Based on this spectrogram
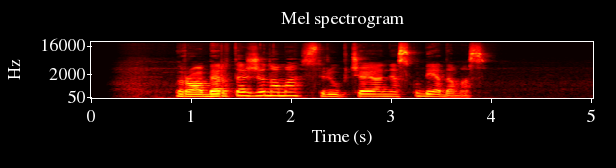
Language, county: Lithuanian, Kaunas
